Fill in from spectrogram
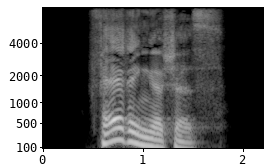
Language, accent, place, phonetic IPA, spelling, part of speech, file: German, Germany, Berlin, [ˈfɛːʁɪŋɪʃəs], färingisches, adjective, De-färingisches.ogg
- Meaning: strong/mixed nominative/accusative neuter singular of färingisch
